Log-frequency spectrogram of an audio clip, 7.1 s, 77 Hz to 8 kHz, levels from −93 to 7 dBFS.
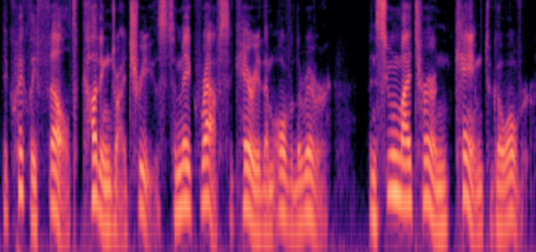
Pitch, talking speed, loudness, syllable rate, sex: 150 Hz, 200 wpm, -19 LUFS, 4.6 syllables/s, male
